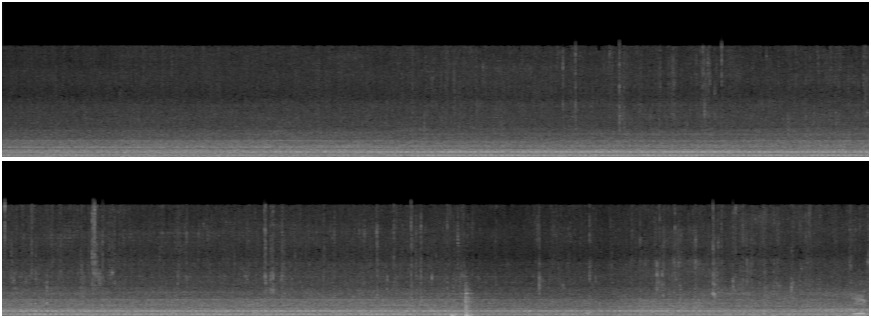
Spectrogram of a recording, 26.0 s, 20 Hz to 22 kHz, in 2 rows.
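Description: HMT L22TP turret lathe drilling: the spindle turns the chucked workpiece while a twist drill in the turret feeds in under a flood of splashing coolant. The machine runs at a steady level throughout, and a steady whine from the cut sets in about six seconds in and holds until near the end. A single knock comes about twenty seconds in.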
